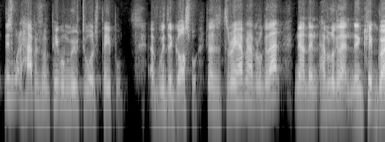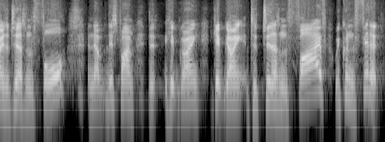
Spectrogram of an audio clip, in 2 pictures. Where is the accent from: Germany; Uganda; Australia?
Australia; accent: Aussie; I look Asian, I sound Aussie, and actually, I'm not just Asian, I am Malaysian because my parents are born just outside of K L in Srunban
